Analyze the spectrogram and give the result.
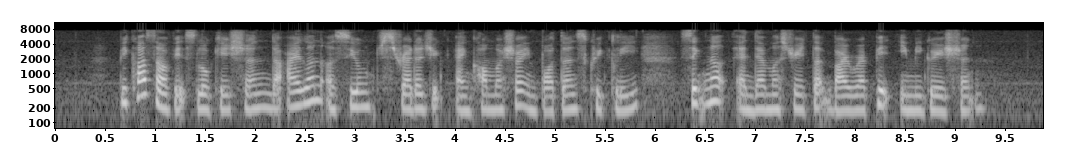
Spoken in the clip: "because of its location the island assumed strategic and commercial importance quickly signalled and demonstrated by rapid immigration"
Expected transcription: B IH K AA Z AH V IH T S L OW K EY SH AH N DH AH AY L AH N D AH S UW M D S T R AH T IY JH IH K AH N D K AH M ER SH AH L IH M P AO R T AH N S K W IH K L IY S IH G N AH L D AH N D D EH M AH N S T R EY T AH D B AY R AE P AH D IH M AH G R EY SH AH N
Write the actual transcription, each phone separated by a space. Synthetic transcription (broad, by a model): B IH K AA S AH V IH T S L OW K EY SH AH N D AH AY L AH N D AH S UW M S T R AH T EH JH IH K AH N K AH M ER SH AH L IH M P AO T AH N S K W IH K L IY S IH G N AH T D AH N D D EH M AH N S T R EY T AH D B AY R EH P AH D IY M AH G R EY SH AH N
